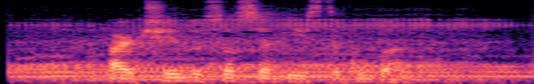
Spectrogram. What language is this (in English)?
Portuguese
